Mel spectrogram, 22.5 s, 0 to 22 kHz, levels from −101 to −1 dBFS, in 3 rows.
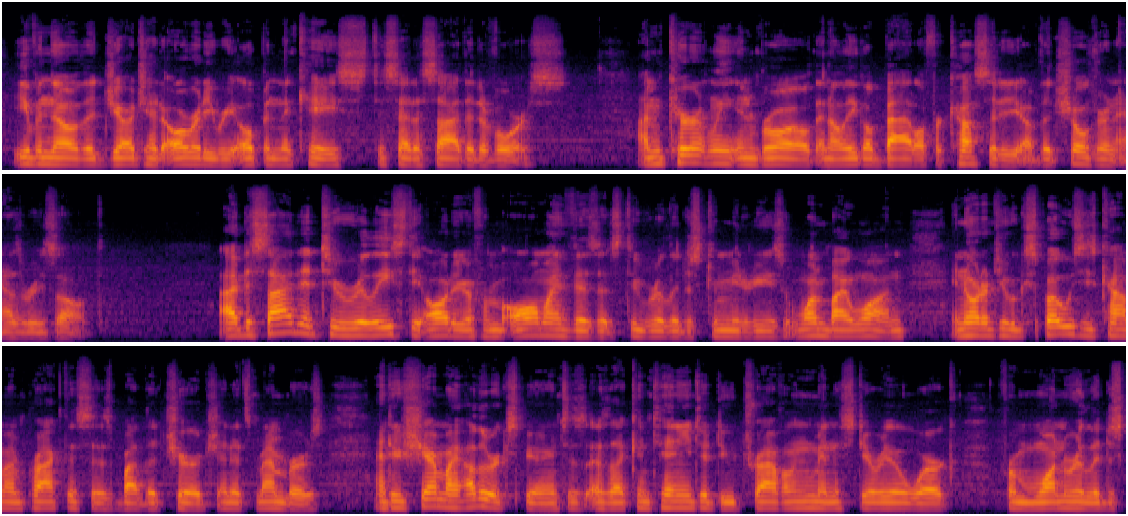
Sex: male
